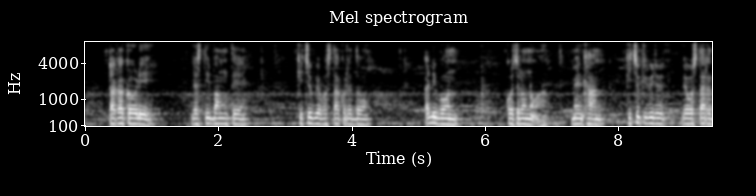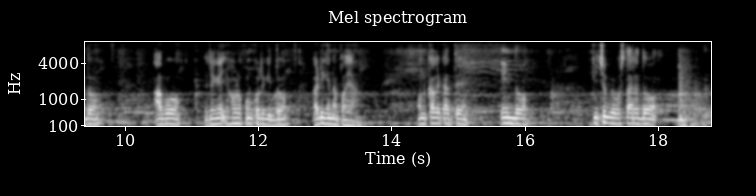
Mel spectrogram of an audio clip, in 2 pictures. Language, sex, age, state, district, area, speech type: Santali, male, 18-30, Jharkhand, East Singhbhum, rural, spontaneous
